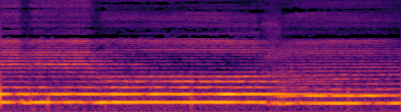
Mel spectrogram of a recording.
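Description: Closing theme music in the style of a chant: low voices hold long sustained notes, shifting to a slightly lower chord a little under three seconds in.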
